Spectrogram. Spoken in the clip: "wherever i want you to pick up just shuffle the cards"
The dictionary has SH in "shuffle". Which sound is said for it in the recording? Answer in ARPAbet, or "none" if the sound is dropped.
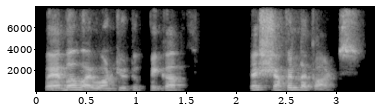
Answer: SH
